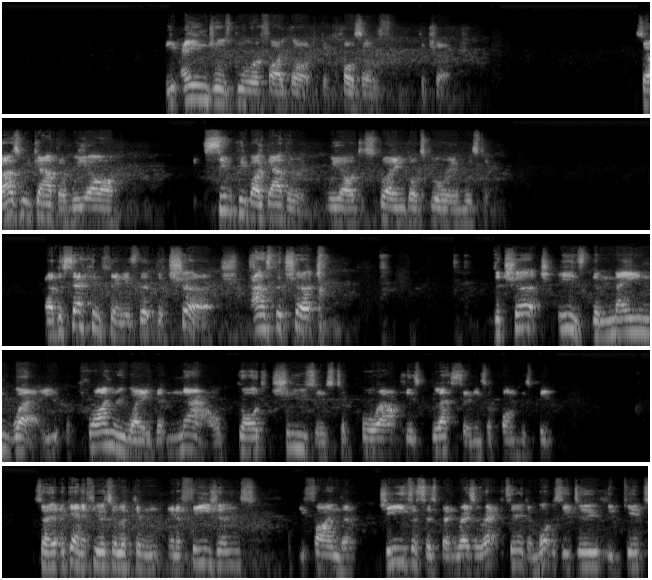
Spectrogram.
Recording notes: Zoom Seminar. A new intro has been added (as it was missed off the original) and capturing all the questions that were asked on the night.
